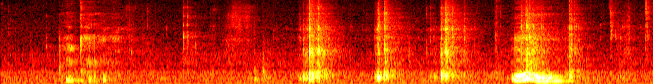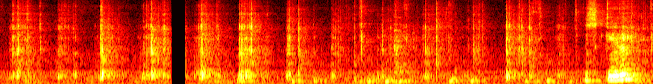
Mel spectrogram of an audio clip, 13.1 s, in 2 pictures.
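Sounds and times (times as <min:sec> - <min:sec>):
chewing crispy food: 0:01.3 - 0:13.0.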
